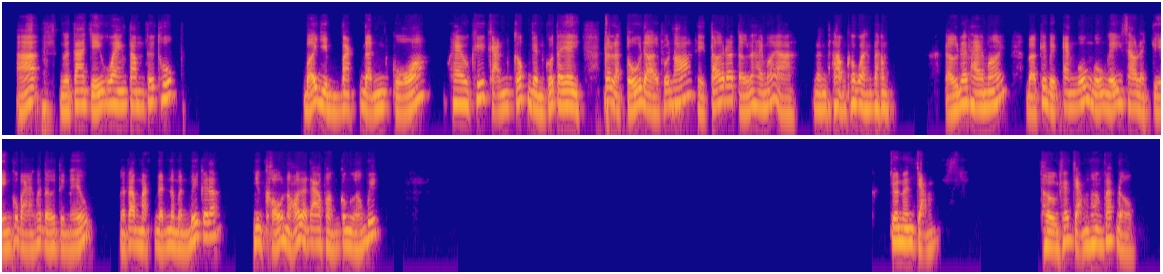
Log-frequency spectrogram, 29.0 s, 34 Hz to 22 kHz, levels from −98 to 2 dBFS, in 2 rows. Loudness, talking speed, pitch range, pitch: -22 LUFS, 185 wpm, 125-160 Hz, 135 Hz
